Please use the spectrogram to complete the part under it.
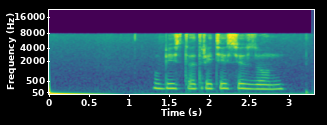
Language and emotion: Russian, neutral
